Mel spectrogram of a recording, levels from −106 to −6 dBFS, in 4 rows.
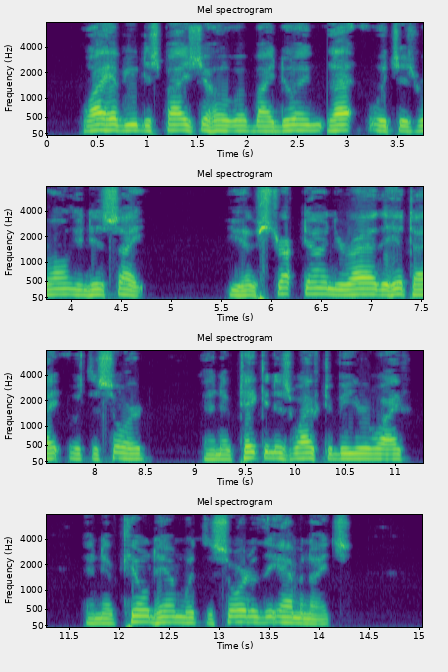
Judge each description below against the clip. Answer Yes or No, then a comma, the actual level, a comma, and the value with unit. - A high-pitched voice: No, medium, 140 Hz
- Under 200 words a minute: Yes, average, 170 wpm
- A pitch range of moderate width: No, narrow, 2.2 semitones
